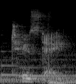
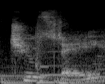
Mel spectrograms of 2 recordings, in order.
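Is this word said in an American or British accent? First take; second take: American; British. First: It is said with an American accent. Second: It is said with a British accent. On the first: "Americans say Tuesday" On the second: "give you a sample of what my British accent level is"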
